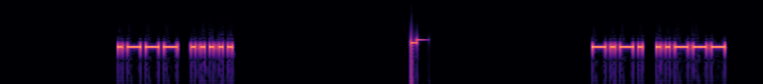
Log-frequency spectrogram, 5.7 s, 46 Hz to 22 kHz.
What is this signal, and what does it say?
Morse code, heard as a keyed tone, about 36 wpm, 700 Hz. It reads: J5 C2
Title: Single-Letter Single-Number 35wpm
